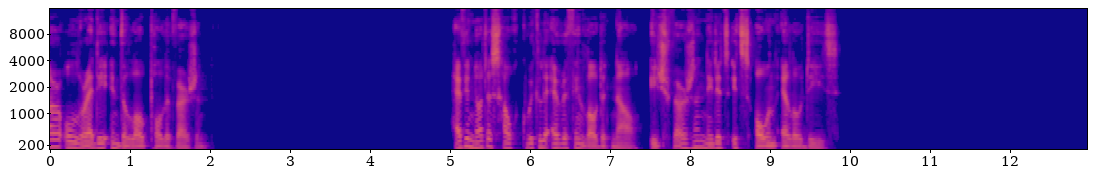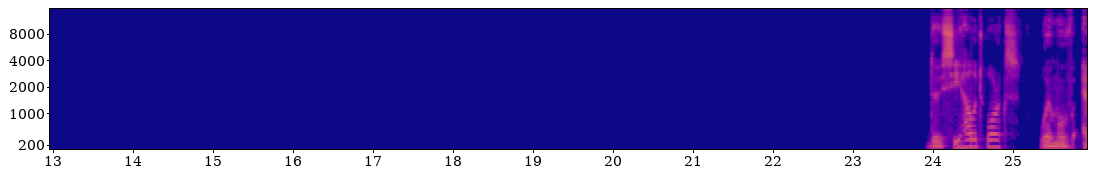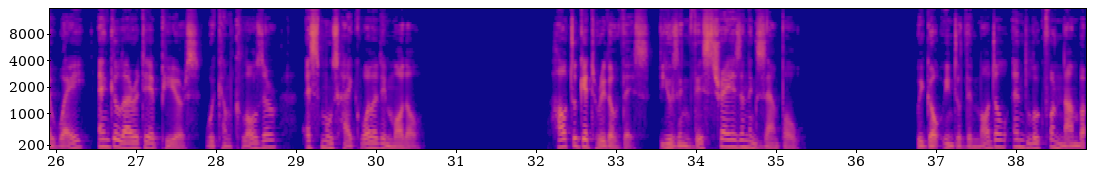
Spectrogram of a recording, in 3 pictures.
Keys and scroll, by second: 16.2-20.2 typing, 21.6 r, 22.8-33.6 typing, 31.2 Delete, 37.3 typing.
